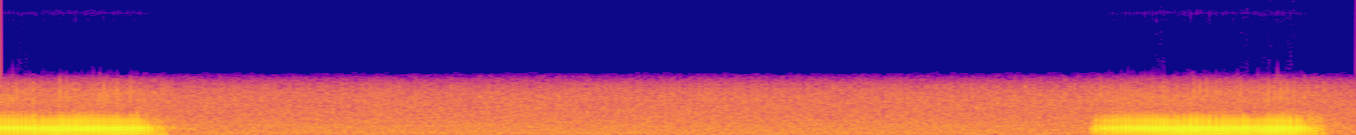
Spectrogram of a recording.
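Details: Buddy, a sleeping Cavalier King Charles Spaniel, snores. Two rough, buzzy snores about a second long are separated by nearly five seconds of quiet breathing-room hush.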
